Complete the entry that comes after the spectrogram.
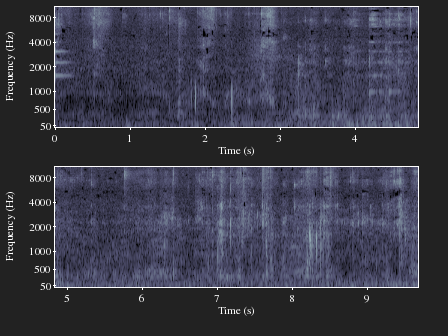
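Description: Faint chewing and biting of crispy pan-fried spring onion pancake, with scattered small crunches.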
